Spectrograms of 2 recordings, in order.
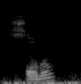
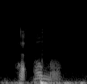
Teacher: The initial S in Sanskrit is changed into Avesta to H, thus Soma, the sacred juice used by the Brahmins, equals Haoma.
